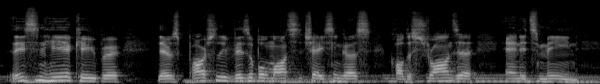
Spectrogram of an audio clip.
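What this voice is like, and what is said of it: Put-on Australian accent. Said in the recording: “It kind of goes into Australian, though. ... Great accent.”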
